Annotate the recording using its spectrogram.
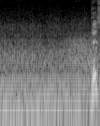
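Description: Steady low road and engine noise heard inside a moving car.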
